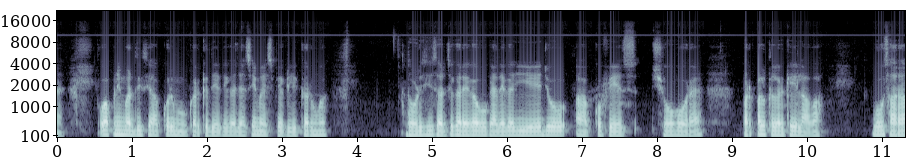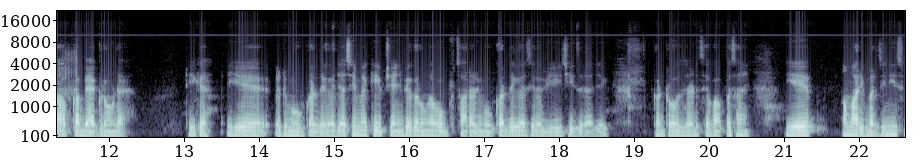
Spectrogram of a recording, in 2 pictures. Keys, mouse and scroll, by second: 4.1 click, 7.6-11.3 drag, 11.5 ctrl+Num_Lock, 11.5 click, 11.7 ctrl+z, 14.5 click, 16.8 click, 18.8 ctrl+z.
